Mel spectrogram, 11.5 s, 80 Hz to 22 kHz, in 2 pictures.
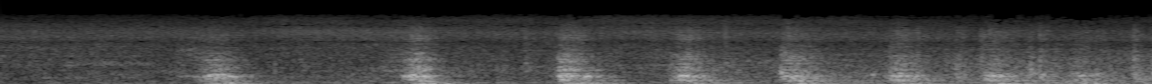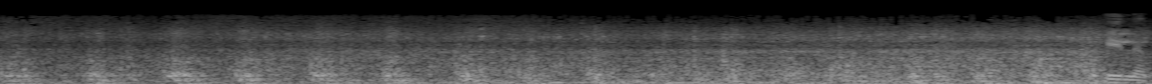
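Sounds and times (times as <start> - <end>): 
constant hiss: 0.0 - 7.2
train pulling away with wheels clattering: 0.9 - 11.5.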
